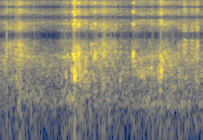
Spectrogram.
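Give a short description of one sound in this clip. Water pours and splashes from a pipe onto rocks.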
